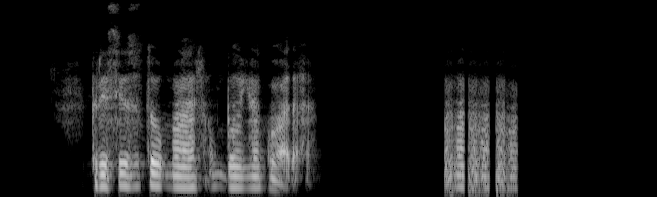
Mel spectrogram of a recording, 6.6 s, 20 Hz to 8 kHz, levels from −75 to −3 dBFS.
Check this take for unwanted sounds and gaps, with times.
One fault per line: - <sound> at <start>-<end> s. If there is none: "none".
- laugh at 4.4-5.2 s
